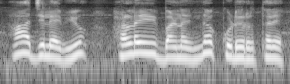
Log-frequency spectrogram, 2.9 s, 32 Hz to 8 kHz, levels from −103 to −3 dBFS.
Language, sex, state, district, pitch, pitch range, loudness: Kannada, male, Karnataka, Bangalore, 200 Hz, 180-235 Hz, -14 LUFS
